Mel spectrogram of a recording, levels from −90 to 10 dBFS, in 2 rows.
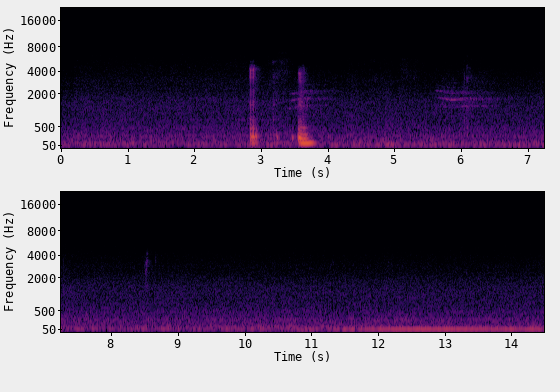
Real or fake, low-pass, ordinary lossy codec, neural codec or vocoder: real; 7.2 kHz; Opus, 32 kbps; none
